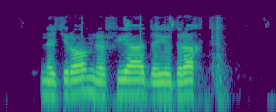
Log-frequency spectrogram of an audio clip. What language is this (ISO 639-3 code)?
ydg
